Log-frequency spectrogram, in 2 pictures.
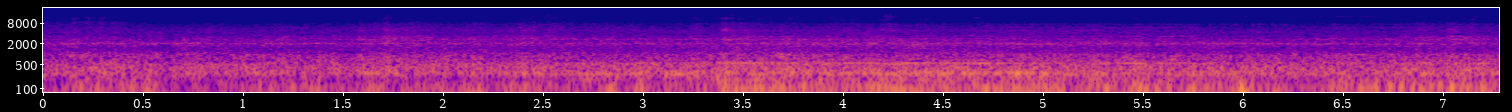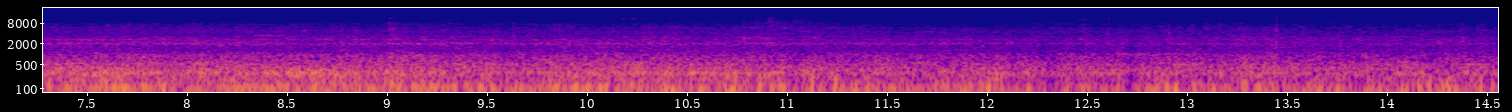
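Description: Empty double-deck car-carrier freight wagons rolling slowly past on the rails, giving a steady rumble of wheels and running gear with a faint thin steady tone above it.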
